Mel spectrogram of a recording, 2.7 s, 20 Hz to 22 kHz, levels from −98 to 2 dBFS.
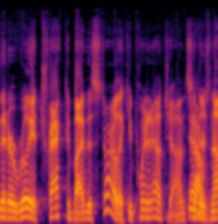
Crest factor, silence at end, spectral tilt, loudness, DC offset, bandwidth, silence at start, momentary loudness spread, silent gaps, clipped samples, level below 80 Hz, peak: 16 dB; 0 s; -5 dB/octave; -21 LUFS; under 0.1%; 15.5 kHz; 0 s; 6 LU; none; under 0.1%; -64 dBFS; -4 dBFS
